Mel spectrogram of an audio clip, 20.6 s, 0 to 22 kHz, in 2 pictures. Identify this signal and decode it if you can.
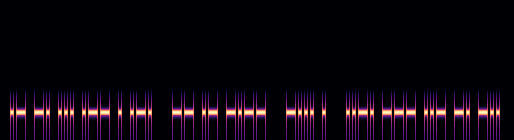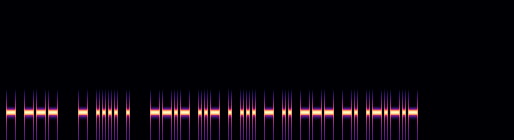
Morse code, heard as a keyed tone, about 20 wpm, 700 Hz. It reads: ANSWER MAY BE FOUND TO THE QUESTION.
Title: Sentences from Top 1400 Words 20wpm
